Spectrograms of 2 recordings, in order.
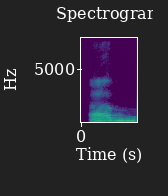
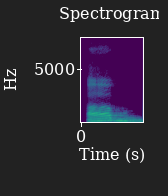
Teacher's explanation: Mim itu jadi huruf ba kalau enggak pakai hidung. Am. Akhirnya keluarlah lewat hidung.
